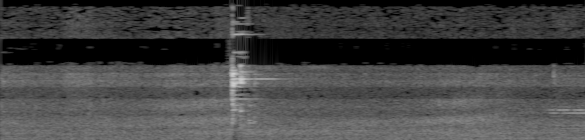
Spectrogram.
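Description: A single sharp metallic clink of a steel tool against the car's wheel hub or brake drum, about two seconds in, over a steady background hum of outdoor traffic.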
